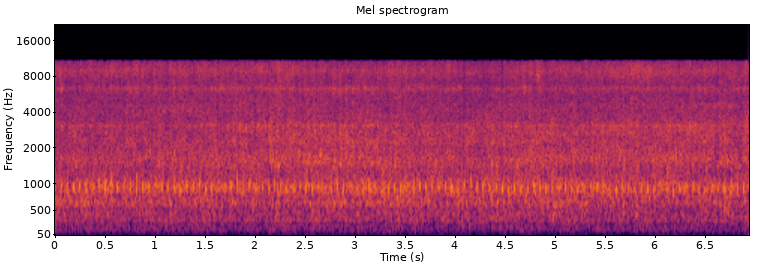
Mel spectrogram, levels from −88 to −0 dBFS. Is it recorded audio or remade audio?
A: remade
